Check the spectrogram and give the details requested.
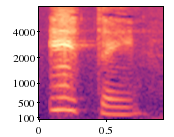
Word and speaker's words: item: da palavra item vejamos item item é uma palavra que pode ser separada em duas partes portanto é uma palavra de sílaba a sílaba tônica da palavra item está justamente no i olha como ele se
